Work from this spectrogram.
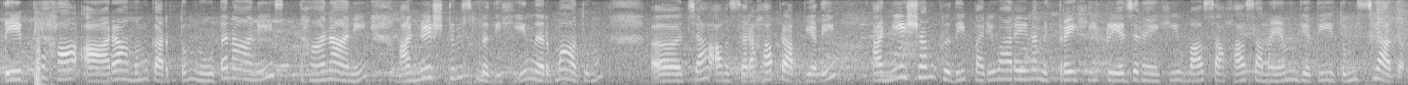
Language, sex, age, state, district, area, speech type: Sanskrit, female, 18-30, Kerala, Thrissur, rural, spontaneous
